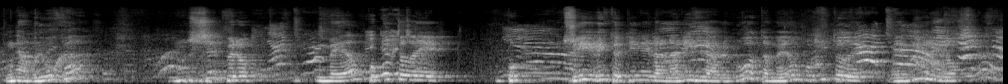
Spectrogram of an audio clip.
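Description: The speaker moves at a fairly slow pace with long, frequent pauses and ordinary pitch variation, amid crowd noise and audible room echo. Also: man. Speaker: storyteller. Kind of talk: children's theatre performance. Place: stage. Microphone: camera far.

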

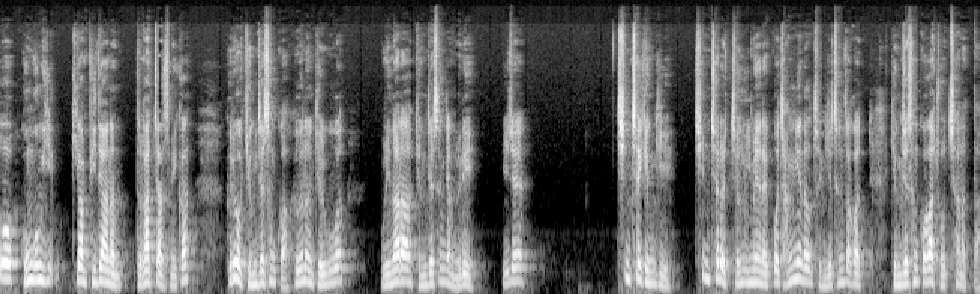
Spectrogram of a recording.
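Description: At a moderate pace, the speaker uses lively intonation, leaves long and frequent pauses, and has a dark, mellow tone on a very clean recording with a silent background. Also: man. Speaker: former think tank head, professor. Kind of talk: political talk show interview.

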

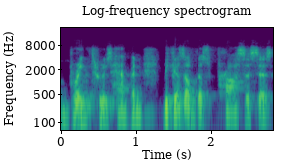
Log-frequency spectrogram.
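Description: This man's pitch rises and falls very widely. Vocal fry runs through his voice. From Bangladesh. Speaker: real estate investor. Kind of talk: interview.

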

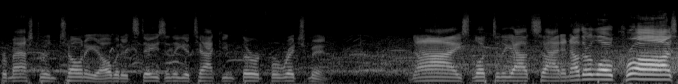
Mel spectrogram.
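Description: An animated tone over noticeable background noise. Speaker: live match commentator. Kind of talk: live sports commentary over match highlights. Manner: animated, exclaiming at goals.

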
